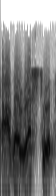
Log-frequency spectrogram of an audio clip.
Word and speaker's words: Aberystwyth: I say Aberystwyth, and then you've got it.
